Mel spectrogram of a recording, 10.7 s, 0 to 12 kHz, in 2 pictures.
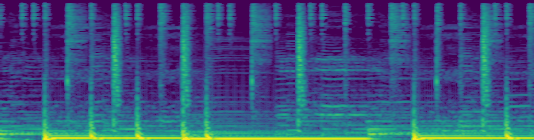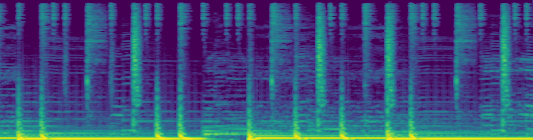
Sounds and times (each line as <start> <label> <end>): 0.0 bass 10.6
4.8 snare 5.2
6.7 snare 7.0
8.4 snare 9.4
10.4 snare 10.6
